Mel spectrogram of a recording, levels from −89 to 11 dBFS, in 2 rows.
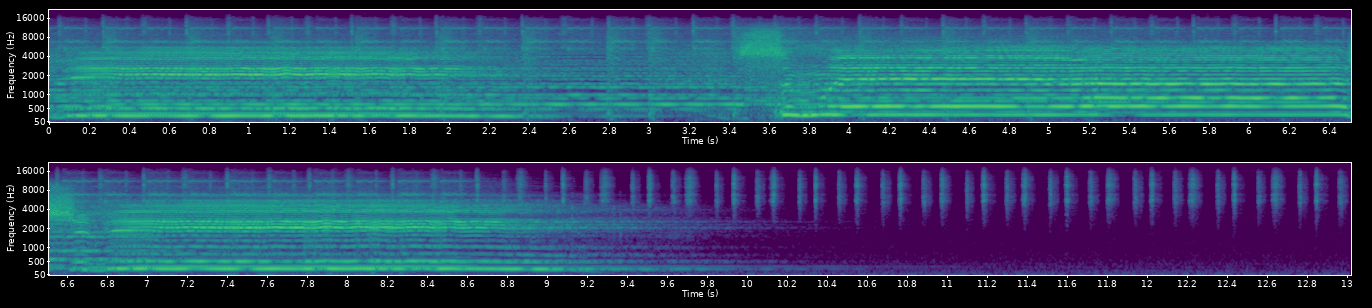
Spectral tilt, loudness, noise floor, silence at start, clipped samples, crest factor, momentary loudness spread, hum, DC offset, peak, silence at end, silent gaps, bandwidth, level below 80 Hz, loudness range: -0.5 dB/octave; -14 LUFS; -44 dBFS; 0 s; under 0.1%; 14 dB; 13 LU; none; under 0.1%; -2 dBFS; 0.35 s; none; 17.5 kHz; -64 dBFS; 8 LU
